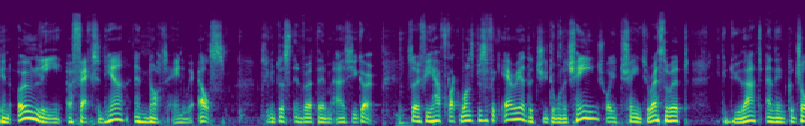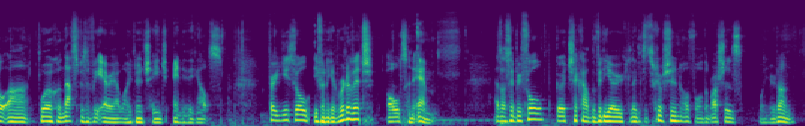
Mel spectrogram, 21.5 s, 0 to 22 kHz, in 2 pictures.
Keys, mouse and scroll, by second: 0.0-2.8 drag, 2.8-3.9 ctrl+middle drag, 3.9 ctrl+i, 4.3 ctrl+i, 4.5 ctrl+i, 5.5-8.6 ctrl+middle drag, 16.3 alt+m.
